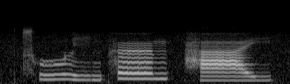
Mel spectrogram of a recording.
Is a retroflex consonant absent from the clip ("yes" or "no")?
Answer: yes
